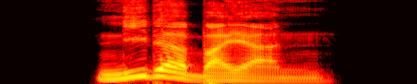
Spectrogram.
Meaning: Lower Bavaria (an administrative region of Bavaria; seat: Landshut)
- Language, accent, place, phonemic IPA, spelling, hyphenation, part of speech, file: German, Germany, Berlin, /ˈniːdɐˌbaɪ̯ɐn/, Niederbayern, Nie‧der‧bay‧ern, proper noun, De-Niederbayern.ogg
